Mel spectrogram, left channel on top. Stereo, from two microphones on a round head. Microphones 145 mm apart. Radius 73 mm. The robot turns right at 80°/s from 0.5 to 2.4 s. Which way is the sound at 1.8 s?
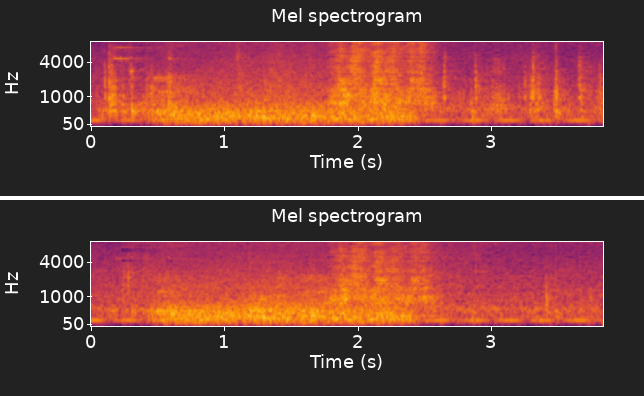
50° left.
